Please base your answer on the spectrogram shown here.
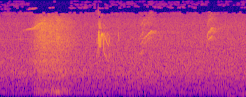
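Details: A young orange-fronted yellow finch at Hato La Aurora, Juan Solito, Casanare, gives three brief, high chips about a second apart, some rising, against steady hiss and a passing rush of wind.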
